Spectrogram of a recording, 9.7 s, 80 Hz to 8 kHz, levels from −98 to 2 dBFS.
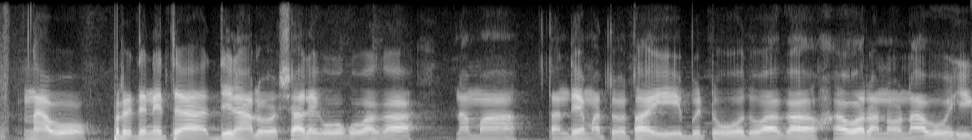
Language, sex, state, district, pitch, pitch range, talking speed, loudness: Kannada, male, Karnataka, Bellary, 120 Hz, 115-125 Hz, 95 wpm, -17 LUFS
